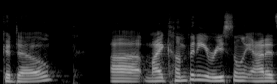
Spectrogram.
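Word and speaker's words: Godot: I'm I'm glad that I know that it's pronounced gdau uh my company recently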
